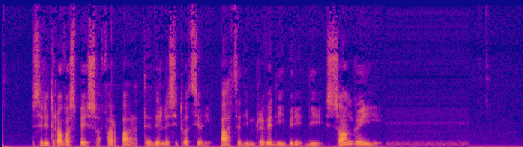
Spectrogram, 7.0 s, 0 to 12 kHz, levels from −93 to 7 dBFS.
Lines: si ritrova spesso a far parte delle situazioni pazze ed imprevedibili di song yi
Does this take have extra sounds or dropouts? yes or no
no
